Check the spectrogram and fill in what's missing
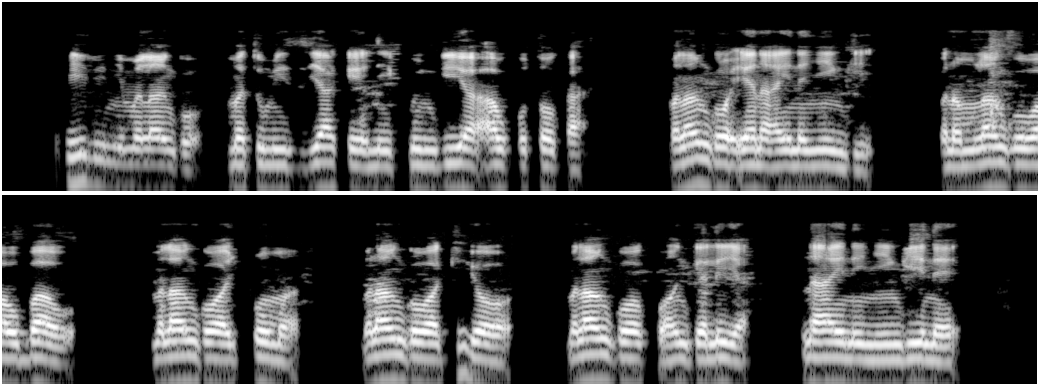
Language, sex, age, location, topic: Swahili, male, 36-49, Wajir, education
